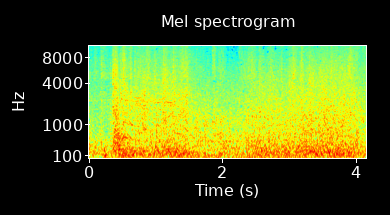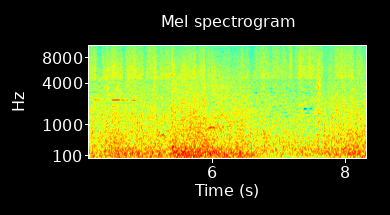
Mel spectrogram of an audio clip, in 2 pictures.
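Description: Gunfire crackles steadily in the distance.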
